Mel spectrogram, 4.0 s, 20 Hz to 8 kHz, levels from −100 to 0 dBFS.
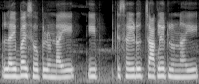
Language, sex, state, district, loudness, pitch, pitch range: Telugu, female, Andhra Pradesh, Annamaya, -18 LUFS, 215 Hz, 200-220 Hz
